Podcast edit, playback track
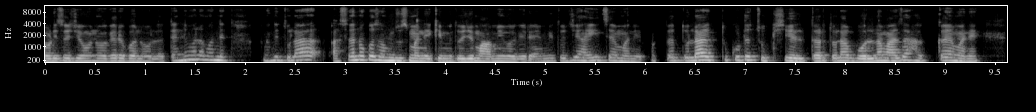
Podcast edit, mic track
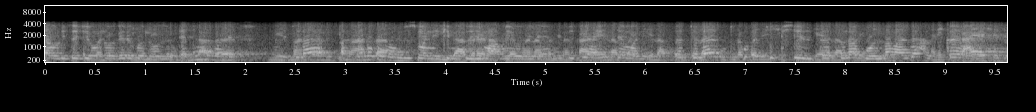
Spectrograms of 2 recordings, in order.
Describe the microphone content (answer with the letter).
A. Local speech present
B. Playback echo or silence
A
